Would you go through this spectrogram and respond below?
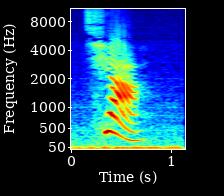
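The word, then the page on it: qia4: tone 4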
